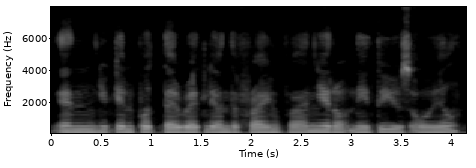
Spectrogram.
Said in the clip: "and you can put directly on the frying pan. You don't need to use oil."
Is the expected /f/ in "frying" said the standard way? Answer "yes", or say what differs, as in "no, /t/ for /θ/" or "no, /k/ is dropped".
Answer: yes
